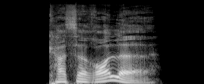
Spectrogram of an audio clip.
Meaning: casserole, saucepan
- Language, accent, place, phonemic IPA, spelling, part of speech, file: German, Germany, Berlin, /ˈkasəˌʁɔlə/, Kasserolle, noun, De-Kasserolle.ogg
